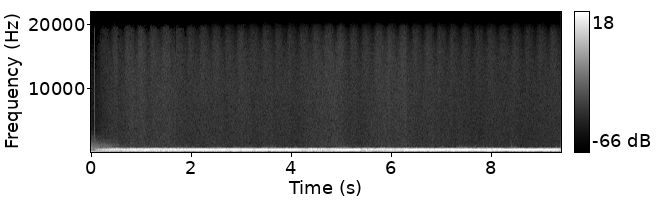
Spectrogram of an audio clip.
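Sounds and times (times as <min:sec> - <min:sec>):
faint low rumble: 0:00.0 - 0:03.0
loud unbroken droning tone from an underwater hydrophone recording: 0:00.0 - 0:09.3.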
